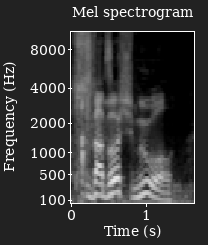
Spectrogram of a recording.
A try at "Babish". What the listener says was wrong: That's Babish. That's an E, not an O.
